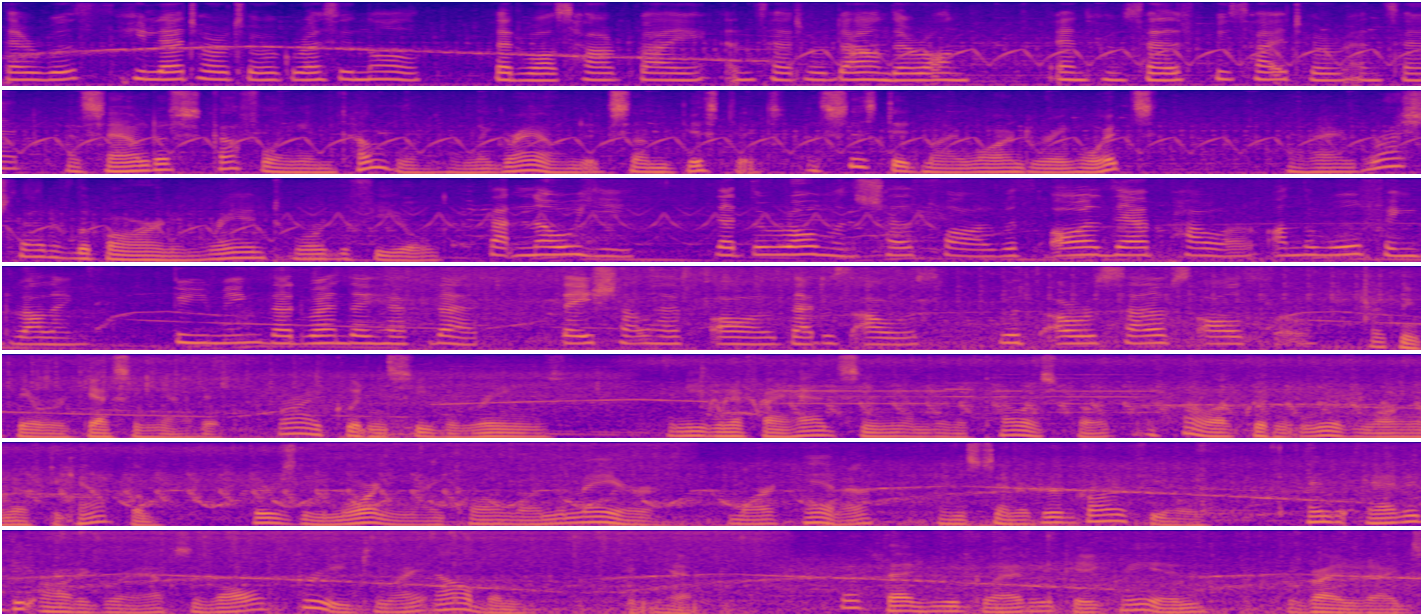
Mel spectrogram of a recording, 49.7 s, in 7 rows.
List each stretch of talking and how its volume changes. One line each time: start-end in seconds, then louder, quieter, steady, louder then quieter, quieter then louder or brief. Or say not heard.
0.0-49.6 steady.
